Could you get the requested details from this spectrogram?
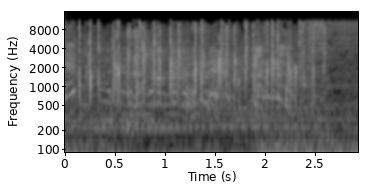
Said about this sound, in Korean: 박수로 강연을 시작하겠습니다.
